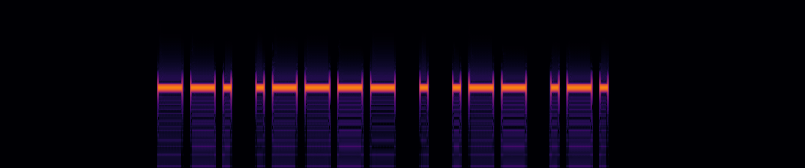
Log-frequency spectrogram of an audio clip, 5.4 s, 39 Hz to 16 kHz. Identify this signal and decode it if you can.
Morse code, heard as a keyed tone, about 23 wpm, 700 Hz. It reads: G1EWR
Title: DXCC-100 Call Signs - 5 Characters - 22wpm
